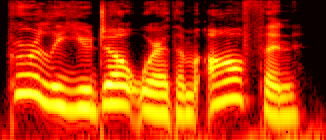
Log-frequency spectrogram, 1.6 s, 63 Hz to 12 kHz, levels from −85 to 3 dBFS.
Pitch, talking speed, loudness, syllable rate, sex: 220 Hz, 220 wpm, -16 LUFS, 6.5 syllables/s, female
